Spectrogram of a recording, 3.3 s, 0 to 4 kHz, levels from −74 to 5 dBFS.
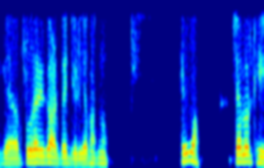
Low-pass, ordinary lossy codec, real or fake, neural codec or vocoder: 3.6 kHz; none; real; none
